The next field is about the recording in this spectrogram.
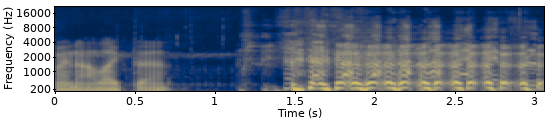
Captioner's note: all laugh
